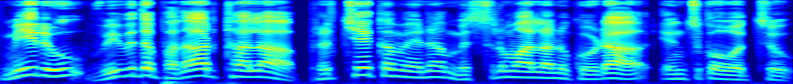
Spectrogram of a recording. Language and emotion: Telugu, neutral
